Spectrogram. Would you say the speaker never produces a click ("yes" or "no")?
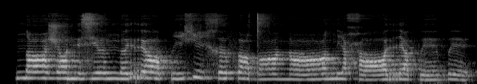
yes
